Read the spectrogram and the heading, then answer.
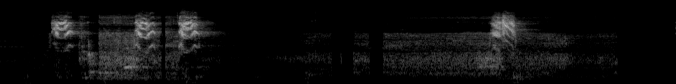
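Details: Calls of a female double-collared seedeater meant to excite males for singing contests: a quick run of three high buzzy chips, a hissy lull, then another lone chip and one at the very end.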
